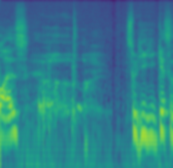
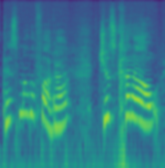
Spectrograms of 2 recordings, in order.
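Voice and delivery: retold outraged thought; 9 semitones higher than usual. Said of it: "in that moment, I'm like".

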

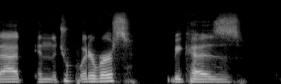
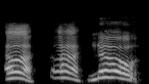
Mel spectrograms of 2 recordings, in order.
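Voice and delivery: high-pitched squeamish protest; mock kid whine; little brother squealing; 14 semitones higher, much slower than usual. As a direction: squeal it like a kid dodging a fart. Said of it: "my little brother was like".

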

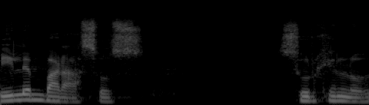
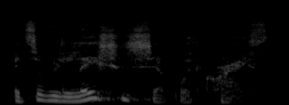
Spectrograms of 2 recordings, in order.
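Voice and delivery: slow near-whisper; hushed; 4 dB quieter than usual. Retold or imitated. Pastor hushing the key line to the church, slow whisper. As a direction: breathe the line out softly. Pastor quoting his own words.

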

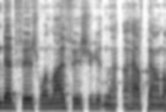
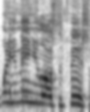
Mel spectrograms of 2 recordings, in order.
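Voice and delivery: incredulous; 11 semitones higher than usual. Retold or imitated.

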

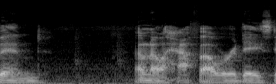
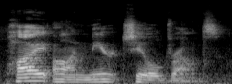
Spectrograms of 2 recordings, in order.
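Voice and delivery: word by word, spaced out evenly; deliberate clue reading; 3 semitones higher, 5 dB louder, much slower than usual. Shown as a demonstration. Reading a puzzle clue the partner must decode, slowly word by word.

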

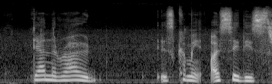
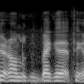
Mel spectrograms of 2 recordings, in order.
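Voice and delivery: usual speaking voice

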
